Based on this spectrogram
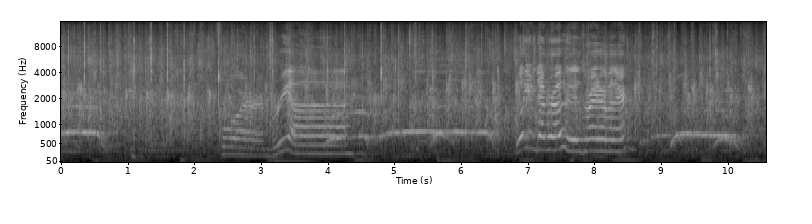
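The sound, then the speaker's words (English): A crowd claps steadily and loudly for about ten seconds for E.K. Johnston as the event ends, a dense patter of many hands, while a person speaks over the applause and a few voices rise above it. “But before we end, if we could please give a big, huge round of applause for E.K.”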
